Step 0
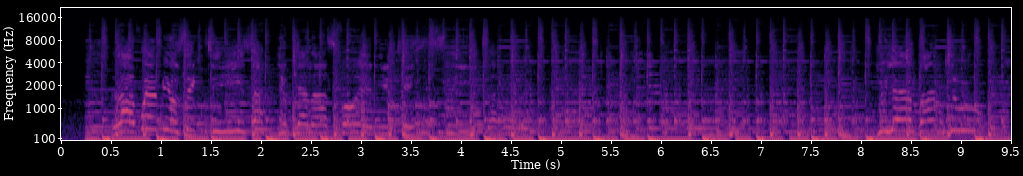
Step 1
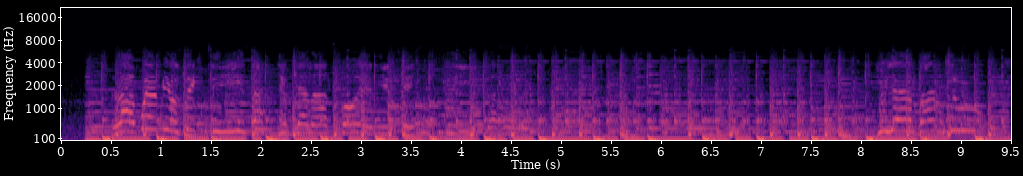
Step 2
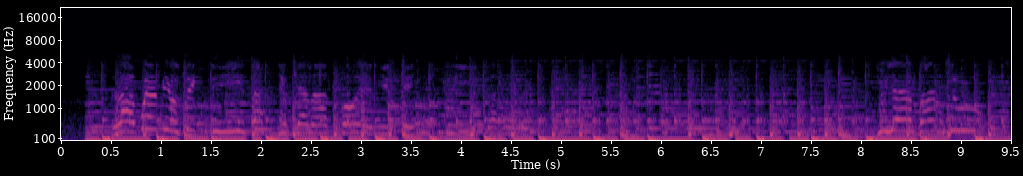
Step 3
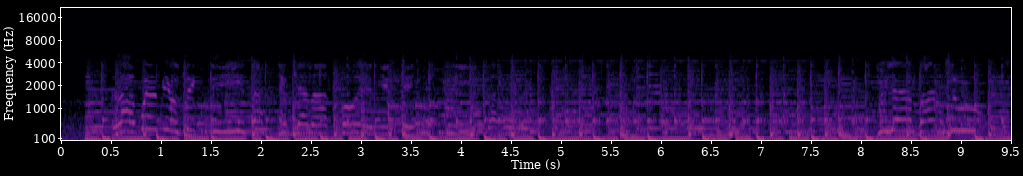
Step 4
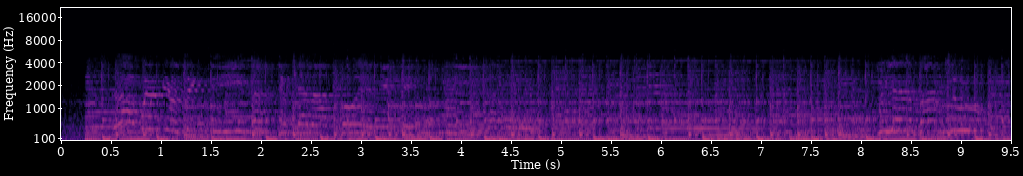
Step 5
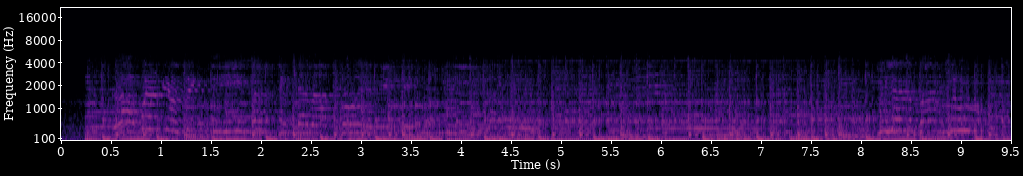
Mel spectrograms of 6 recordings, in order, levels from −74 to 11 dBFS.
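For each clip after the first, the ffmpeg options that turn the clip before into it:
ffmpeg -i in.wav -af "lowpass=frequency=3600:width=0.5412,lowpass=frequency=3600:width=1.3066,volume=5dB" out.wav
ffmpeg -i in.wav -af "highshelf=frequency=4300:gain=-9.5,volume=-7dB" out.wav
ffmpeg -i in.wav -filter_complex "[0:a]acrossover=split=510|2000[link_01][link_02][link_03];[link_01]acompressor=threshold=-40dB:ratio=4[link_04];[link_02]acompressor=threshold=-46dB:ratio=4[link_05];[link_03]acompressor=threshold=-49dB:ratio=4[link_06];[link_04][link_05][link_06]amix=inputs=3:normalize=0,volume=1.5dB" out.wav
ffmpeg -i in.wav -af "aecho=1:1:66|132|198|264|330|396|462|528:0.473|0.279|0.165|0.0972|0.0573|0.0338|0.02|0.0118,volume=2dB" out.wav
ffmpeg -i in.wav -af "aeval=exprs='(tanh(22.4*val(0)+0.8)-tanh(0.8))/22.4':channel_layout=same,volume=1dB" out.wav

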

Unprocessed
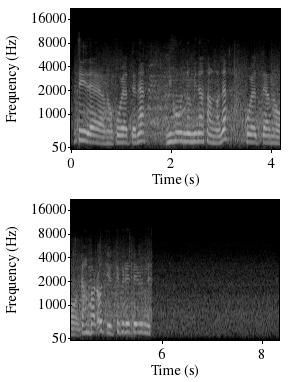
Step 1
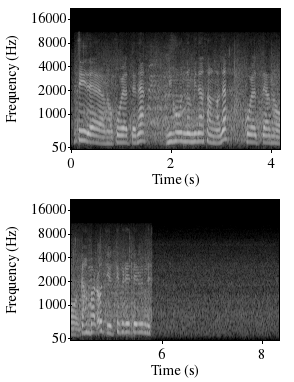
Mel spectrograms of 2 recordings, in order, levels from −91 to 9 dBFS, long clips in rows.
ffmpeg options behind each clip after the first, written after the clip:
ffmpeg -i in.wav -af "highshelf=frequency=2600:gain=10,volume=5dB" out.wav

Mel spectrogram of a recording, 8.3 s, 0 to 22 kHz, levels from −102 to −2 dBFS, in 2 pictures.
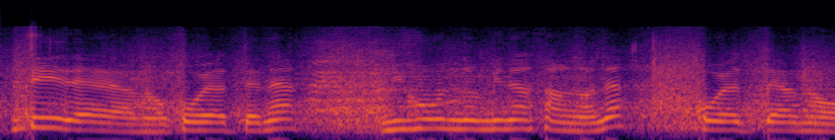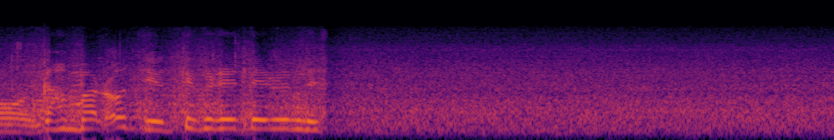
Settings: ffmpeg -i in.wav -af "acompressor=threshold=-32dB:ratio=10,asoftclip=type=tanh:threshold=-23dB,volume=-2dB" out.wav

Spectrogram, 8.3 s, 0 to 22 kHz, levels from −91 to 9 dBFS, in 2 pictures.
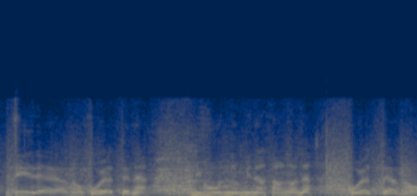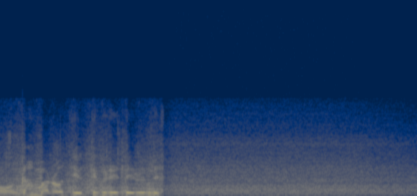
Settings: ffmpeg -i in.wav -af "dynaudnorm=framelen=190:gausssize=7:maxgain=4dB,volume=2.5dB" out.wav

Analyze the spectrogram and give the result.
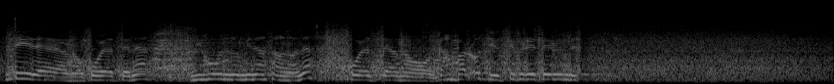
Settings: ffmpeg -i in.wav -filter_complex "[0:a]alimiter=level_in=5dB:limit=-24dB:level=0:latency=1:release=22,volume=-5dB,asplit=2[link_01][link_02];[link_02]adelay=379,volume=-14dB,highshelf=frequency=4000:gain=-8.53[link_03];[link_01][link_03]amix=inputs=2:normalize=0,volume=-2dB" out.wav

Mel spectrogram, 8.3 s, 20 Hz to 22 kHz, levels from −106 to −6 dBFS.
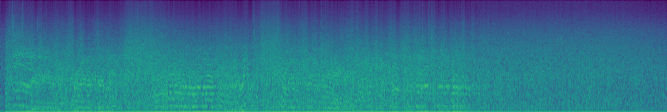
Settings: ffmpeg -i in.wav -af "aecho=1:1:120|312|619.2|1111|1897:0.631|0.398|0.251|0.158|0.1,aeval=exprs='abs(val(0))':channel_layout=same,volume=2dB" out.wav

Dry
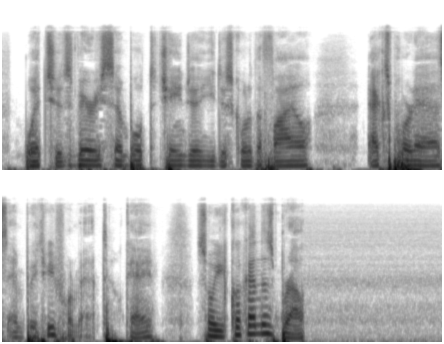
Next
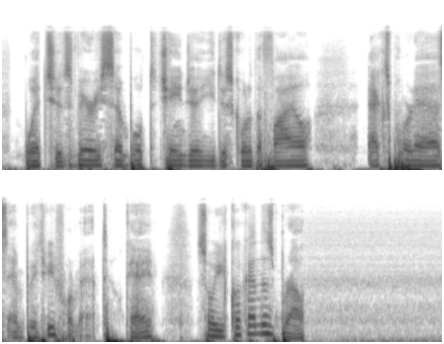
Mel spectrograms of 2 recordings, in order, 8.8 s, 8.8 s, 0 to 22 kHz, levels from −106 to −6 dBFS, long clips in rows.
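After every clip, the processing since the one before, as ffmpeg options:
ffmpeg -i in.wav -filter_complex "[0:a]acrossover=split=100[link_01][link_02];[link_01]acompressor=mode=upward:threshold=-41dB:ratio=2.5[link_03];[link_02]alimiter=limit=-19.5dB:level=0:latency=1:release=316[link_04];[link_03][link_04]amix=inputs=2:normalize=0,volume=-9dB" out.wav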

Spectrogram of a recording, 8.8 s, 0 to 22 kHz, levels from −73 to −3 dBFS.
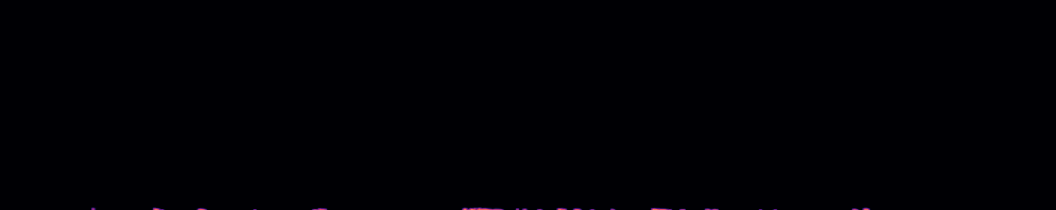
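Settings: ffmpeg -i in.wav -af "aecho=1:1:436|872|1308|1744|2180:0.299|0.149|0.0746|0.0373|0.0187,acrusher=bits=7:mix=0:aa=0.000001,afftfilt=real='re*gte(hypot(re,im),0.355)':imag='im*gte(hypot(re,im),0.355)':win_size=1024:overlap=0.75,volume=1dB" out.wav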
